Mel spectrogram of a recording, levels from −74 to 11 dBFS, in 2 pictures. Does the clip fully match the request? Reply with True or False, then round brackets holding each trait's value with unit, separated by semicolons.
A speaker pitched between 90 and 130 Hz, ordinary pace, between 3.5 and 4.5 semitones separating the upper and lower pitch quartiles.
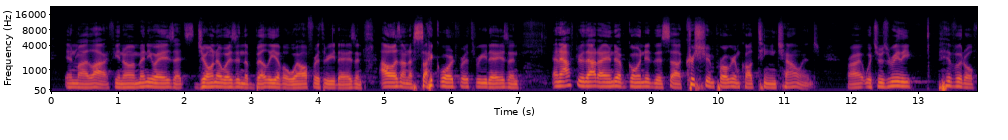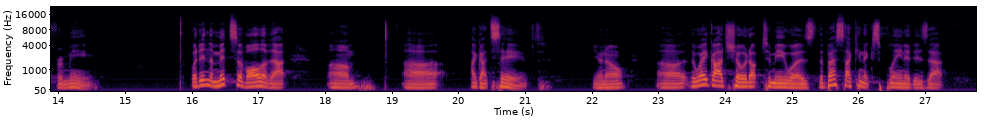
False (140 Hz; 185 wpm; 4.2 semitones)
